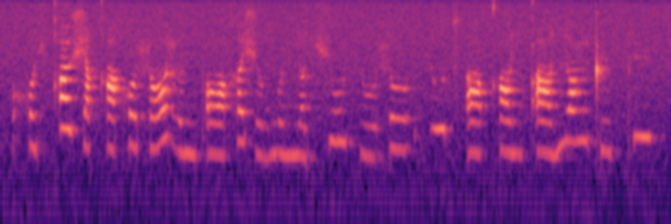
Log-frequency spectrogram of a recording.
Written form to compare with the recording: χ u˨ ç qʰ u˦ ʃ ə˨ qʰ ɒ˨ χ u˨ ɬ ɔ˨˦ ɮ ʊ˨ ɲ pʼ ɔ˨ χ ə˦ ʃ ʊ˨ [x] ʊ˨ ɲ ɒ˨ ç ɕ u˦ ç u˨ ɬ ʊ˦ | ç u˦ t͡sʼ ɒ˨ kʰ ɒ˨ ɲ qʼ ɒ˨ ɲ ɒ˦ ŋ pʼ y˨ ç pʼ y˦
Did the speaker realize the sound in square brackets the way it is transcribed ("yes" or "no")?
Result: no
